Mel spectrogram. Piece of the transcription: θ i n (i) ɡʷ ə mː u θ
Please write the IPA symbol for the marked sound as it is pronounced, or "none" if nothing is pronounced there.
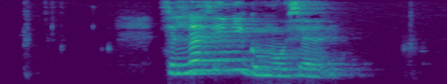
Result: i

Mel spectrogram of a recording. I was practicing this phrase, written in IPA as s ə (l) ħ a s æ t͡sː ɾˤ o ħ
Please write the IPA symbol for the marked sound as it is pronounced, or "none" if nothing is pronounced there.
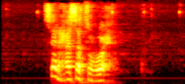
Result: ɾ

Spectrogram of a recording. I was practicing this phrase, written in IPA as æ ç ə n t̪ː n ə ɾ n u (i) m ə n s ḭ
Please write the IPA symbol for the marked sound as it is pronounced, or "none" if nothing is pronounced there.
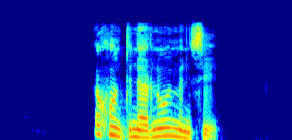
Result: i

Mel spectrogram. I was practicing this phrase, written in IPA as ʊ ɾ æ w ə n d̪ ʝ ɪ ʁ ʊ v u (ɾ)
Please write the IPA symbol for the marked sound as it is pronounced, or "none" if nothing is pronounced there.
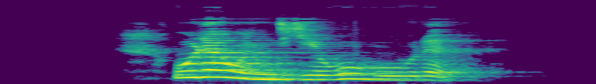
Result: ɾ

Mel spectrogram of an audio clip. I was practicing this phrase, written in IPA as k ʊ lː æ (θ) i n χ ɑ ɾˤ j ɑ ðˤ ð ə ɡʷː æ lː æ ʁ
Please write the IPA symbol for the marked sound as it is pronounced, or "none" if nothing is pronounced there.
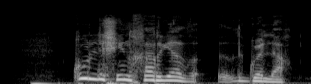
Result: ʃ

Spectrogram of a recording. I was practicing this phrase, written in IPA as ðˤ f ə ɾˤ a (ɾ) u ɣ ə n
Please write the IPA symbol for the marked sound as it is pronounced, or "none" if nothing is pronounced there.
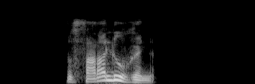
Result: l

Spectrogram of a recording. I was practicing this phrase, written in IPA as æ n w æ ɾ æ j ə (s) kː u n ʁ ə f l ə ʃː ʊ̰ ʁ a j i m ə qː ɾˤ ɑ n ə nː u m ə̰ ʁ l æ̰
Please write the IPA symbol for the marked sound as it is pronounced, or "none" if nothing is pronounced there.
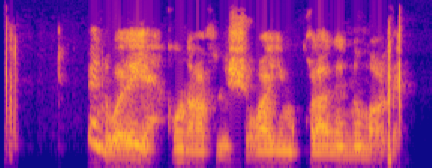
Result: ħ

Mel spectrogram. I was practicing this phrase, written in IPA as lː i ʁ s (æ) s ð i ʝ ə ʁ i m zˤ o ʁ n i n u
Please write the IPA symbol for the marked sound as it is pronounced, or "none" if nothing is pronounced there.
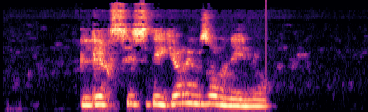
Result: i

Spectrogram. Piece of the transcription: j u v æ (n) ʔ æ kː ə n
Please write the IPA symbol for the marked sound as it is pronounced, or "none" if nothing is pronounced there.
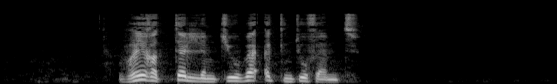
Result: none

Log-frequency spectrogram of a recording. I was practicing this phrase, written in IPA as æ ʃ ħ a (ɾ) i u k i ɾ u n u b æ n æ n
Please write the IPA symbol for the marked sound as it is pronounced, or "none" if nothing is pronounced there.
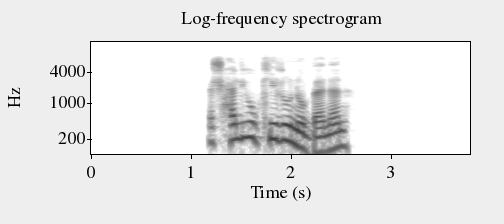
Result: l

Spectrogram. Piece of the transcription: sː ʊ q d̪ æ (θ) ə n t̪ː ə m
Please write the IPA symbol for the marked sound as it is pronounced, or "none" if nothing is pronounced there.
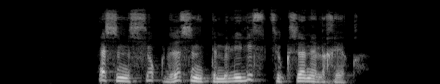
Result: s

